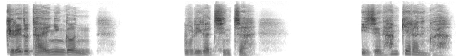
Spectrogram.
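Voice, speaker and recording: A man's voice: medium pitch, animated, very fast, fairly bright tone, dry recording, clean studio sound. A man voicing a tender, devoted young sweetheart in a romance game, affectionate and intimate in manner. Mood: tender, sincere. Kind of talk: game character voice acting.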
